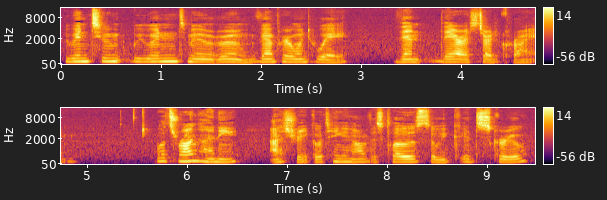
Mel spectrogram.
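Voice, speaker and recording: Low-voiced woman doing a dramatic reading. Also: fairly even intonation, normal speed, a little mellow, a little hiss or hum, poor audio. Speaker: reader. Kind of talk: dramatic reading of fan fiction.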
